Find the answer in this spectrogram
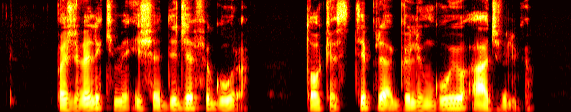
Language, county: Lithuanian, Kaunas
